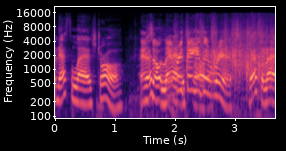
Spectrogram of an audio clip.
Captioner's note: crowd clapping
